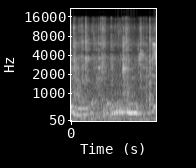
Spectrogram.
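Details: Domestic coloured pigeons of local and foreign breeds cooing indoors, low throaty coos drawn out and overlapping, with a few faint higher chirps and scuffling from other birds.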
